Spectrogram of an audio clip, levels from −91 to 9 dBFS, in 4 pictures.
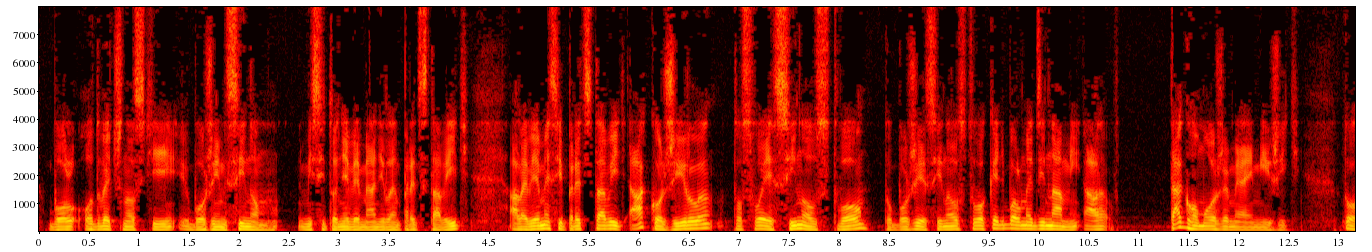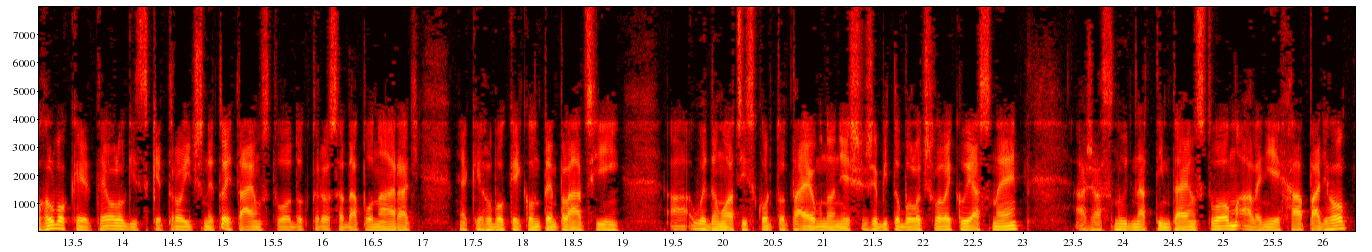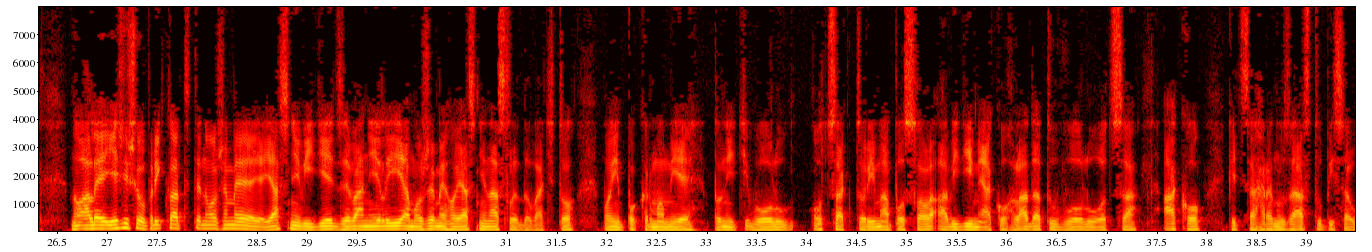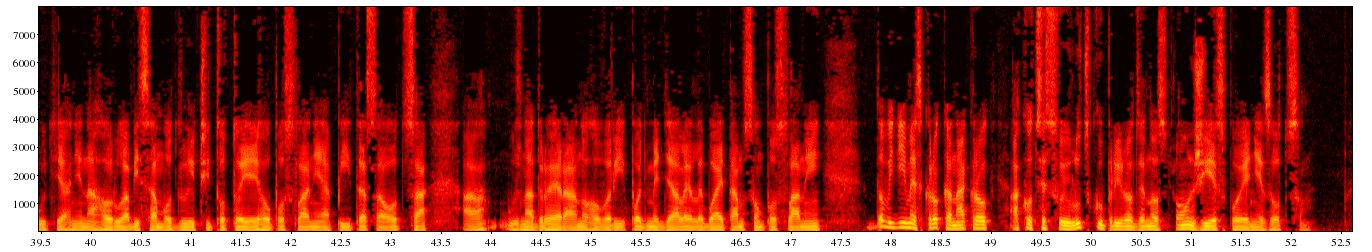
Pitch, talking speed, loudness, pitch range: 95 Hz, 175 wpm, -26 LUFS, 90-105 Hz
